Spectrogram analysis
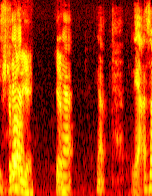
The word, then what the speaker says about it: Chevalier: How do you pronounce it again? G seven. Chevalier.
